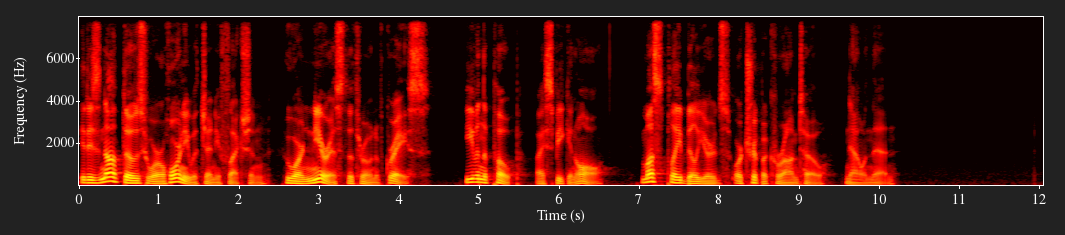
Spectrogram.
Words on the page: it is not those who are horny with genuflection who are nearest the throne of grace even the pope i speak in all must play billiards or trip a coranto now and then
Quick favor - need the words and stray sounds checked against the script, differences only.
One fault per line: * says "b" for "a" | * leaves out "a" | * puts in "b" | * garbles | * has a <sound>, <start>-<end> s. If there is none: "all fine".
all fine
